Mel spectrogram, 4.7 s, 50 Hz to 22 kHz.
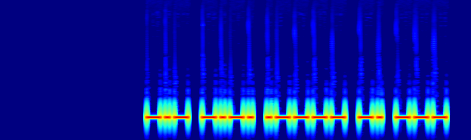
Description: Morse code, heard as a keyed tone, about 26 wpm, 700 Hz. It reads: KC1NO
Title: Speed Racing - USA 2x2 Call Signs 22wpm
